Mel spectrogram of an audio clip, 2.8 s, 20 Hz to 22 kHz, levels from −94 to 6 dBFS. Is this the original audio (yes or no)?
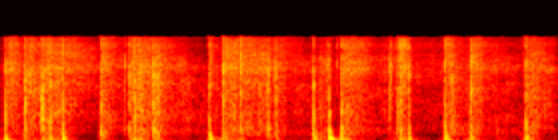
no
